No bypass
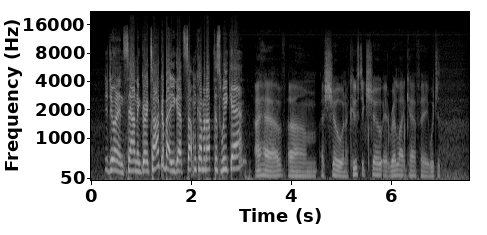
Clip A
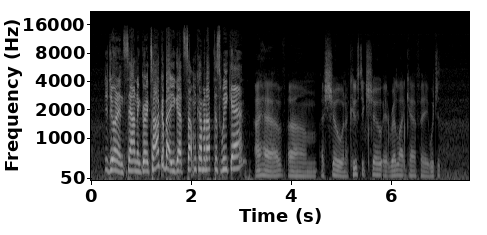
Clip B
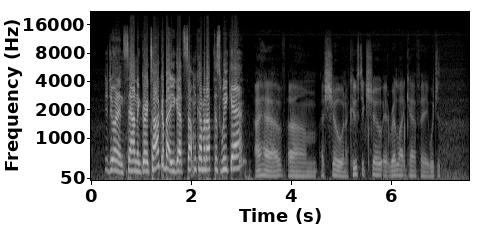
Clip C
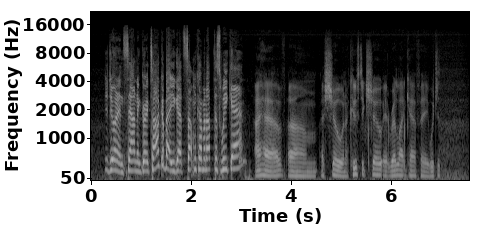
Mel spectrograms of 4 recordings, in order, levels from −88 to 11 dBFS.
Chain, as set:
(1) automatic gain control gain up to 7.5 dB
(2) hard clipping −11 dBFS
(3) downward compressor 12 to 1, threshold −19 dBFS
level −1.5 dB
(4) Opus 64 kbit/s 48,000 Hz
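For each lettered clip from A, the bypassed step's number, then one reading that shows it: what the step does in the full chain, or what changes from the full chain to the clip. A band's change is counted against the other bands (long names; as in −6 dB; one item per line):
1, change in momentary loudness spread +5 LU
3, change in crest factor −2.0 dB
2, distortion level −16 dB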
